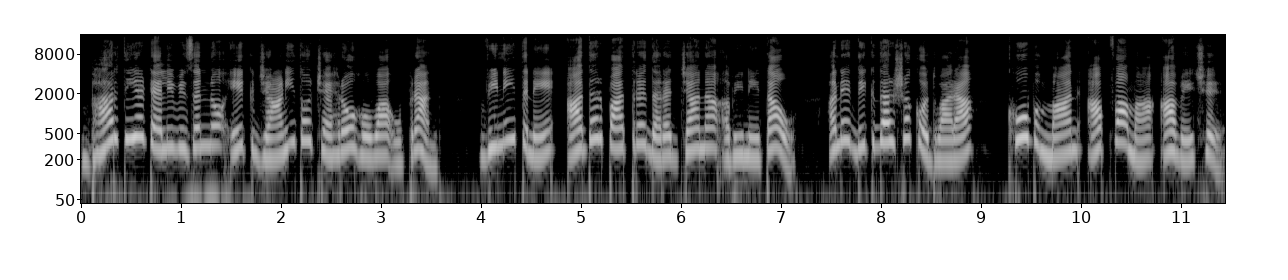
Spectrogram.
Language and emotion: Gujarati, neutral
